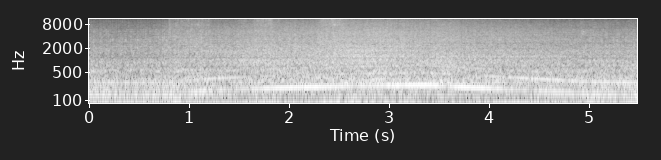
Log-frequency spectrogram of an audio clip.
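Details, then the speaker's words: Old Fiat-Allis bulldozer diesel, revived after years sitting; revs climb and hold, then pressing the decelerator pedal drops them smoothly to slow speed for forward/reverse shifts, and releasing it revs back up; normal decelerator response. "if you have the throttle opened up and you're working you push that down that'll bring it back to an back to a slow speed so it can change from forward to reverse then when you let your foot off this rev up again"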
